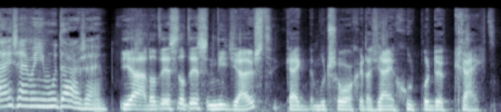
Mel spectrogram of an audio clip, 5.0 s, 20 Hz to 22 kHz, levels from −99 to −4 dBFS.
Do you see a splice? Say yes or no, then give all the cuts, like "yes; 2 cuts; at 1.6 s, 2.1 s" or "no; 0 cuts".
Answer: yes; 2 cuts; at 2.1 s, 3.1 s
